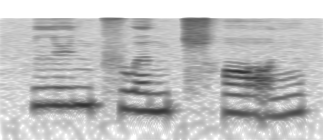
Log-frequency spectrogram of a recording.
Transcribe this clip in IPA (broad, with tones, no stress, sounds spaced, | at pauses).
l y˥ n ʈ͡ʂ w ə˧˥ n ʈ͡ʂʰ ɑ̰˨˩˦ ŋ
